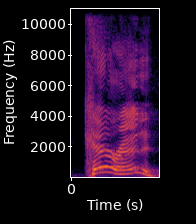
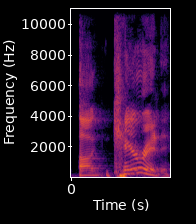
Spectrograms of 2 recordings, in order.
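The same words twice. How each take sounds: First: Calling out. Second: Said in the usual way. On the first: Real, not acted. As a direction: announce the winner's name.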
